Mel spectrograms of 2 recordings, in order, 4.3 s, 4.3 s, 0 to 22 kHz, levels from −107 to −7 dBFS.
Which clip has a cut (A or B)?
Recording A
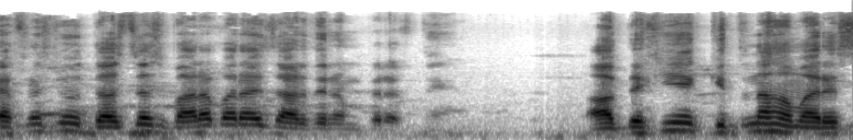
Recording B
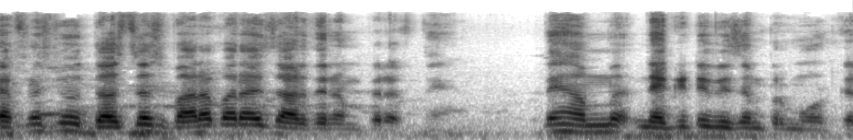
B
